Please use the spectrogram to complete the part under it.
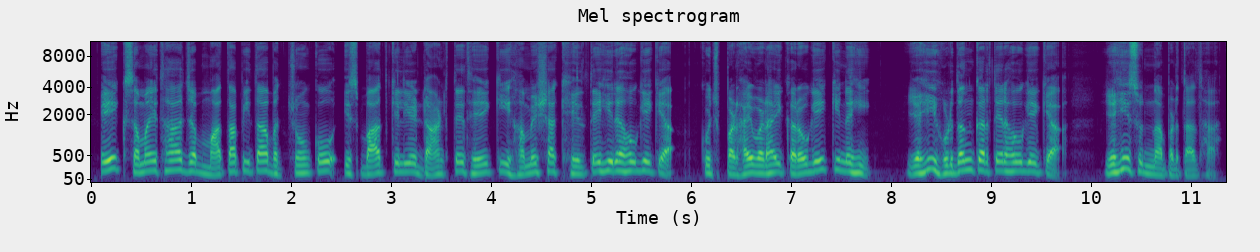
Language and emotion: Hindi, neutral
